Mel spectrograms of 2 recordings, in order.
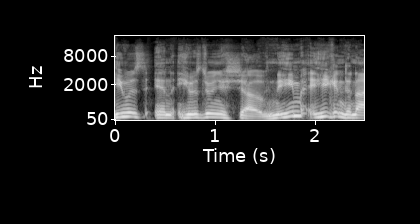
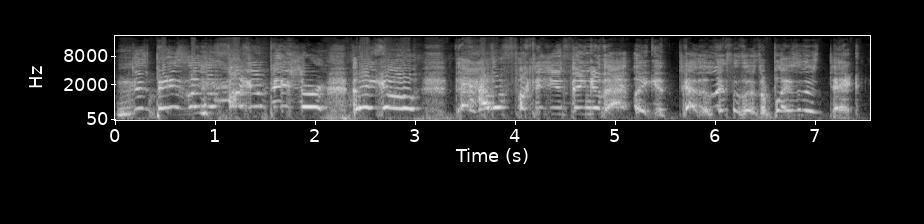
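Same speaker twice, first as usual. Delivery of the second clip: very high squeal through tearful laughter; helpless laughter; 3 dB quieter than usual. Real, not acted. Comic retelling his favorite quote, helpless laughter. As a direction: squeeze the words out while cracking up.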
